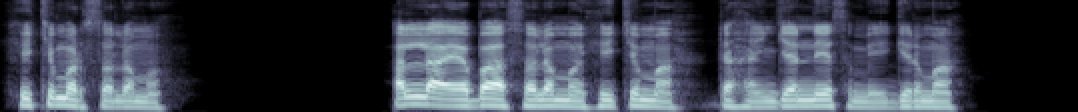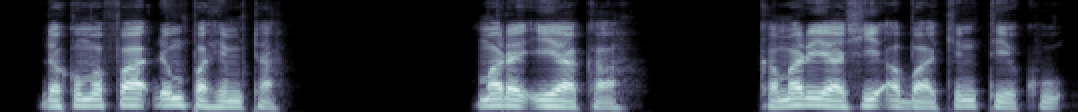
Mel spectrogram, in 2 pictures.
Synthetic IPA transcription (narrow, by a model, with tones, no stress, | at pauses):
hɪ˦kʲɪ˦mɐ˨rsɐ˦lɐ˦mɔ˨ŋ | ʔa˦lːaː˨jaː˦baː˦˨sɐ˦lɐ˦mɔ˨ŋɦɪ˦kʲɪ˦maː˨da˨ɦa˨ŋɡʲɛ˦nːeː˦sa˨ma˨jɡʲɪ˦ɽmaː˦ | da˨kʷʊ˦ma˦ɸaː˦ɗɪ˦mɸɐ˨ɦɪ˦mtaː˨ | mɐ˦ɽa˨ʔɪ˦jaː˨kaː˨ | kɐ˨mɐ˦rjaː˨ʃiː˦ʔa˨baː˨kʲɪ˦nteː˨kʷuː˦ʔ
